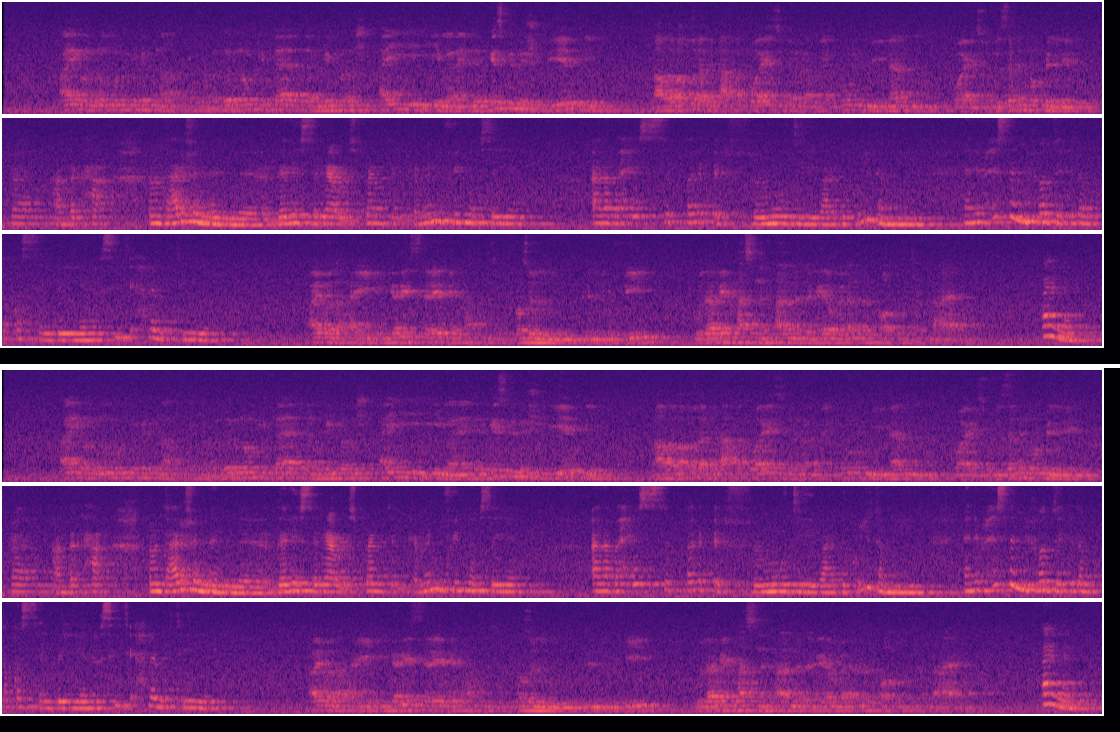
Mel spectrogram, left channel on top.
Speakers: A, on the left; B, on the right.
A: أيوة النوم مهم جدا على فكرة من غير نوم كفاية التمرين ملوش أي قيمة لأن الجسم مش بيبني العضلات ولا بيتعافى كويس غير لما يكون بينام كويس وبالذات النوم بالليل
B: فعلا عندك حق طب انت عارف ان الجري السريع والسبرنتنج كمان مفيد نفسيا انا بحس بفرق في مودي بعد كل تمرين يعني بحس اني فاضية كده من الطاقة السلبية نفسيتي احلى بكتير
A: ايوه ده حقيقي الجري السريع بيحفز افراز الاندروفين وده بيحسن الحاله المزاجيه وبيقلل التوتر بشكل عام
B: فعلا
